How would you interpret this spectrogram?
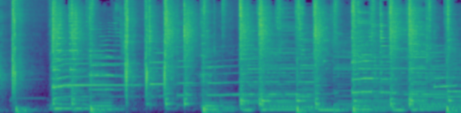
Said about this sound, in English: Clap a friend's name with me. Name with me. Name with me. Clap a friend's name with me. Let's clap.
